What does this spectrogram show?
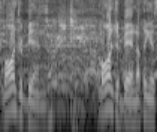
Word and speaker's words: Longyearbyen: Longyearbyen, I think is how they pronounce that.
